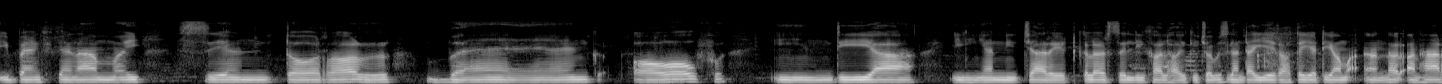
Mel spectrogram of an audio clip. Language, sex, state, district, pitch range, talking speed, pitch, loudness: Bajjika, female, Bihar, Vaishali, 105-110 Hz, 100 wpm, 110 Hz, -17 LUFS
